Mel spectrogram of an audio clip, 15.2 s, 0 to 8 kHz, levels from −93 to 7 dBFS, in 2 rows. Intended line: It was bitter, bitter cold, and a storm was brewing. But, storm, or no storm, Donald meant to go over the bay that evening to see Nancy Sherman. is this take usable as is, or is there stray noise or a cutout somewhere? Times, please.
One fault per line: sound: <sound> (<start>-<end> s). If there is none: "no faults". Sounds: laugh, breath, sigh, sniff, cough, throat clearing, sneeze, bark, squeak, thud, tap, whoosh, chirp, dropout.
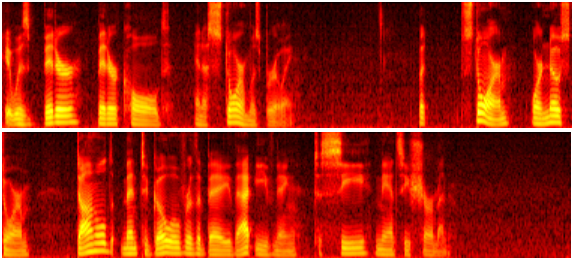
no faults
